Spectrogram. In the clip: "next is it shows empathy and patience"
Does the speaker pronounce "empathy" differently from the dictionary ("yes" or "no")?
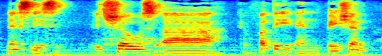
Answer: yes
